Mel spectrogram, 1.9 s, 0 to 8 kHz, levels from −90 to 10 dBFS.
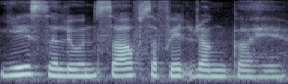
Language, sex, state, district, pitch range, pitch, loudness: Hindi, female, Arunachal Pradesh, Papum Pare, 185-205 Hz, 200 Hz, -16 LUFS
